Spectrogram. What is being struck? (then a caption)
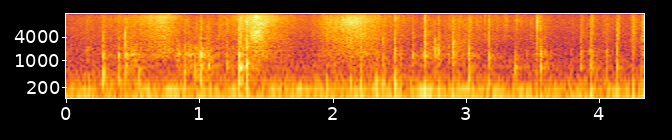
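Plastic salt jar with plastic cap. Long painted fingernails tap on a clear plastic salt jar full of salt, with a red plastic cap and a blue label. A rapid series of short, dry clicky taps sits over a steady low hum that carries most of the sound.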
